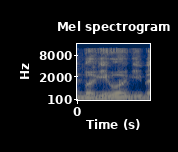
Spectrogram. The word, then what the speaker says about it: boogie-woogie: He was trying to say boogie-woogie, but he kept using the soft G, and it is really funny.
